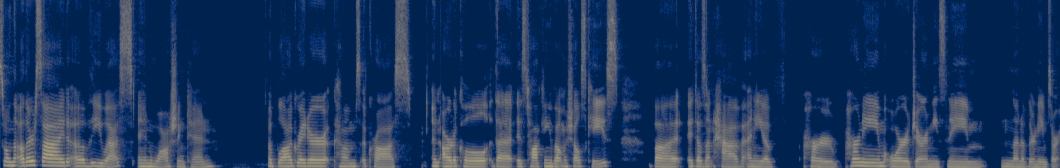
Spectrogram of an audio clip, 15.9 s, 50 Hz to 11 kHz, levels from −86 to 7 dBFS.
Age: 20-39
